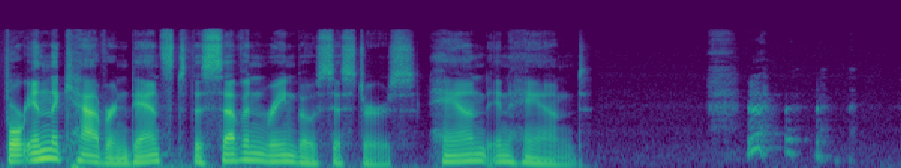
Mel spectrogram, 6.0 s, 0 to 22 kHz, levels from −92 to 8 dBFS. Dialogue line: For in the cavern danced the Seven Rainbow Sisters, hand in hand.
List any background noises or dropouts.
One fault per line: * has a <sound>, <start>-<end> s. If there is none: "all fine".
* has a laugh, 4.7-5.7 s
